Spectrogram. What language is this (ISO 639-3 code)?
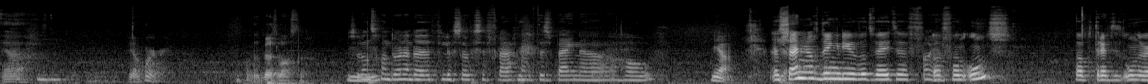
nld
